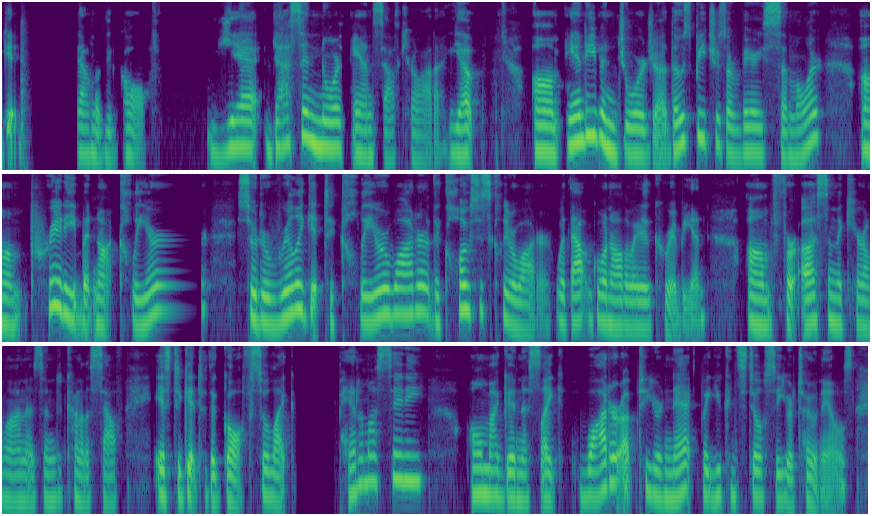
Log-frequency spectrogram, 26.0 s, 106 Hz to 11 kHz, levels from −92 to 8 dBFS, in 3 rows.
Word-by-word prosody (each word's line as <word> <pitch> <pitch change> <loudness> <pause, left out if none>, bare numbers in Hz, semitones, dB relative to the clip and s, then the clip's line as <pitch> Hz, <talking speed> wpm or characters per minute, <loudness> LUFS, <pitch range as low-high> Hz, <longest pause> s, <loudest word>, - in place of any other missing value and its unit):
get - - -3 0.5
down 170 -1 -3
to - - -3
the 150 -1 -9
Gulf 170 0 -8 0.5
yeah 200 +4 +1
that's 210 +5 -2
in 240 -5 +6
North 200 -1 +3
and 165 -1 -2
South 150 0 -8
Carolina. 140 +3 -11
Yep, 175 0 0 0.5
um, 180 -1 +5
and 235 +4 +6
even 250 -9 +6
Georgia, 170 -2 0
those 220 +5 +2
beaches 235 -6 -2
are 175 - +1
very 175 +1 -1
similar, 175 +10 -1 0.4
um, 185 0 +1
pretty 275 -6 +3
but - - 0
not 170 -2 -1
clear, 240 +9 -2 0.6
so 210 -5 +3
to 190 -2 +4
really 220 +9 +5
get - - -1
to 185 - -6
clear 195 +5 +1
water 235 +1 +3
the 190 - -3
closest 255 +2 +2
clear 190 -6 0
water 155 +2 -3
without 190 +1 +2
going 190 -2 +1
all 170 0 +2
the 170 - -1
way 165 0 +2
to 160 - +3
the 165 - -9
Caribbean, 205 - -6 0.4
um, 180 -2 +3
for 180 - 0
us 185 +2 +4
in 195 - 0
the 180 - -1
Carolinas 160 -3 -5
and 165 +2 -7
kinda 160 -3 -5
the - - -7
South, 150 -1 -6 0.3
is 180 -2 +3
to 175 - -3
get - - +3
to - - -15
the 155 - +1
Gulf, 155 -2 0
so, 180 - 0
like, 160 -3 -2 0.4
Panama 245 +7 -2
City, 265 0 0 0.4
oh 190 0 +2
my 180 -1 +1
goodness, 170 -2 0
like 165 - -1
water 190 +8 +3
up - - +1
to 210 - -5
your 175 -2 -1
neck, 175 +5 0
but 180 - -1
you 180 - -3
can 180 -1 -9
still 175 -1 -1
see 160 -2 -5
your 145 -4 -2
toenails, - - -5
185 Hz, 190 wpm, -22 LUFS, 170-215 Hz, 0.6 s, in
